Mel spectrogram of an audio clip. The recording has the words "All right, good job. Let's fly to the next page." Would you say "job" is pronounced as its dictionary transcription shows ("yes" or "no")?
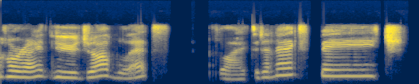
yes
